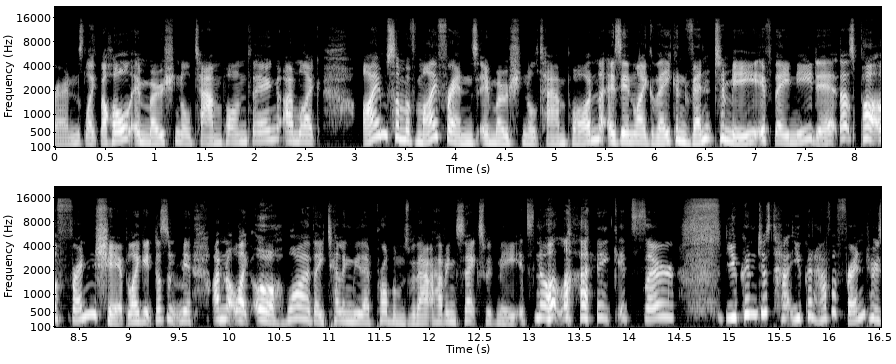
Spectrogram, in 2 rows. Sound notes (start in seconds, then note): 10.1 scoffs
